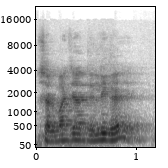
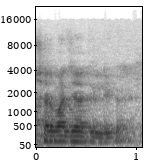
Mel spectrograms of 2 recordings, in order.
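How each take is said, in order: First: It is said as a question. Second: It is said as a statement.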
